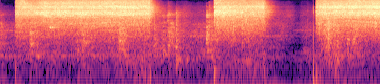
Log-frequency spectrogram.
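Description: An airless paint sprayer applies cabinet coat in long, even passes, its loud close hiss running steadily with brief breaks between passes. No talking.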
